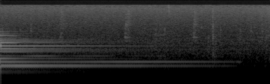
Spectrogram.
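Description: Final chord of a song on an acoustic guitar ringing out and fading slowly, dying away near the end, with a few faint small clicks.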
